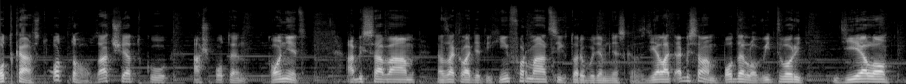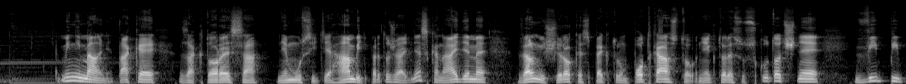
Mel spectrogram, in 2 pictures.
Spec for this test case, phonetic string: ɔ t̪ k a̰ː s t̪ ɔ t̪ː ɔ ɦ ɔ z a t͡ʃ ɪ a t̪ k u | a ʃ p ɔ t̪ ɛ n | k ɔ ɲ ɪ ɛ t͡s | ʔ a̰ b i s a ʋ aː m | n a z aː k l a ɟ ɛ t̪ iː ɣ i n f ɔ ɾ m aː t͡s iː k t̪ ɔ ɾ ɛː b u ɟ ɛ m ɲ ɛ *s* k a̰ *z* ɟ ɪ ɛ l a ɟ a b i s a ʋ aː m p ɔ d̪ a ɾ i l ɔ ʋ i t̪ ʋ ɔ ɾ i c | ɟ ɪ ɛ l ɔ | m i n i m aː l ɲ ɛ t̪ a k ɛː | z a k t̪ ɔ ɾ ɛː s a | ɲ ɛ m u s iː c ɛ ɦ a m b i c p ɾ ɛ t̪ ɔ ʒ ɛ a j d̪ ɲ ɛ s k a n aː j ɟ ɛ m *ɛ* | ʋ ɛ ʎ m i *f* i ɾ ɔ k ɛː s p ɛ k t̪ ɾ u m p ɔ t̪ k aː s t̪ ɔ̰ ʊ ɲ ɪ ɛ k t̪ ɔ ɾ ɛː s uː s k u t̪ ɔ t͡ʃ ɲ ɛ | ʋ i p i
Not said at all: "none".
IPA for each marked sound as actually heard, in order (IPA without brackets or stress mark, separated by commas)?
s, z, ɛ, ʃ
